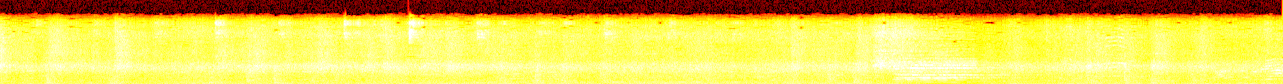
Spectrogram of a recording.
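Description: Passenger train crossing the Pamban rail bridge, heard from inside a coach: a steady rumble of wheels on rails with repeated sharp clicks from the rail joints. A brief horn sounds about nine seconds in.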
